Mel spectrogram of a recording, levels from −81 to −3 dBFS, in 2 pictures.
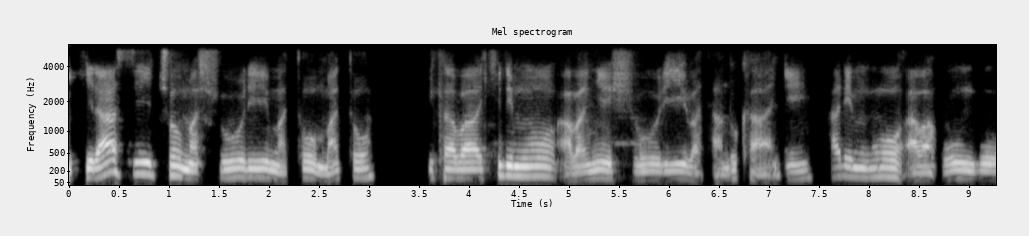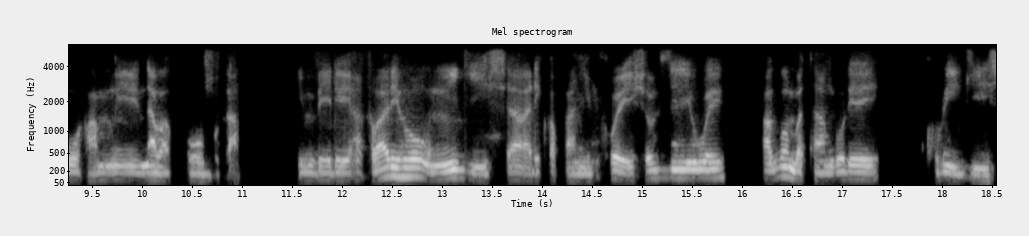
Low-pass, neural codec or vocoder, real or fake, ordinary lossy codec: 5.4 kHz; codec, 16 kHz, 2 kbps, X-Codec, HuBERT features, trained on general audio; fake; Opus, 32 kbps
